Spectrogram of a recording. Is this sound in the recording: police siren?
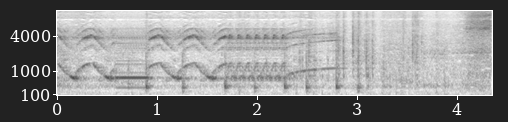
yes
